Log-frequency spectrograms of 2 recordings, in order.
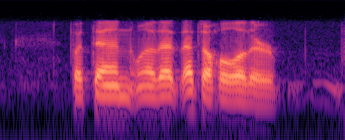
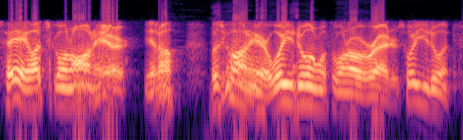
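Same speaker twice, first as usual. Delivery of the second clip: louder, higher manager barging in; retold loud demand; 4 semitones higher, 9 dB louder, faster than usual. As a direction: burst in loudly demanding what's up. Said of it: "He goes".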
